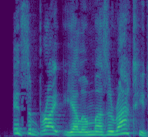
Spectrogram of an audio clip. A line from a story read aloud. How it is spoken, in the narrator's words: John exclaims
